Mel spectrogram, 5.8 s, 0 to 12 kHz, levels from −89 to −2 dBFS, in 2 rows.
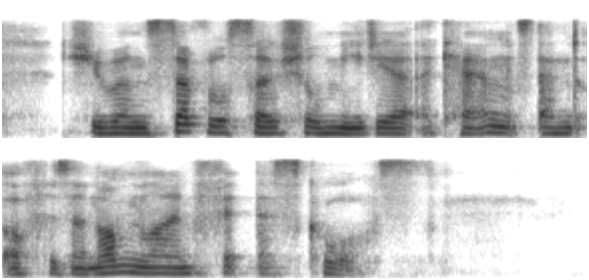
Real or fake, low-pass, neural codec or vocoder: fake; 7.2 kHz; codec, 16 kHz, 1.1 kbps, Voila-Tokenizer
